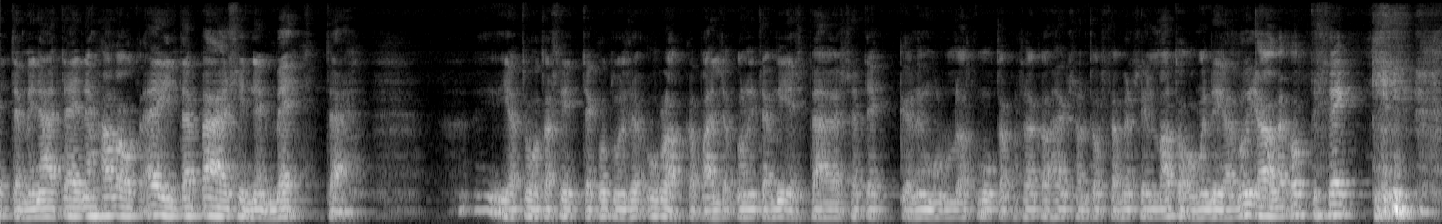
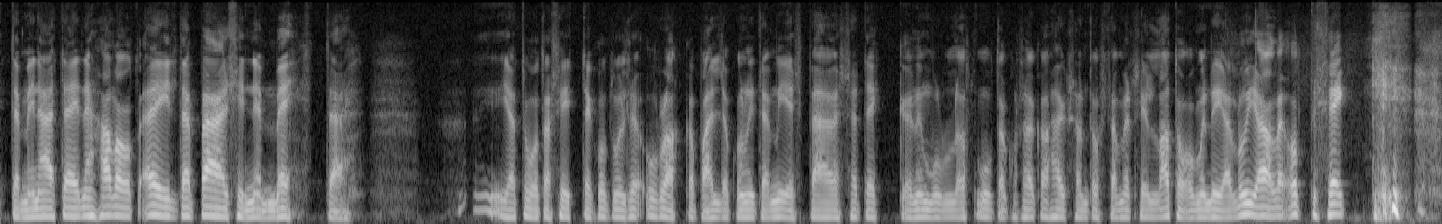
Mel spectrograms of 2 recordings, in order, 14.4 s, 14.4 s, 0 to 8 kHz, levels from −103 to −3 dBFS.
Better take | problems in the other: second | room echo; dies away in 0.6 s

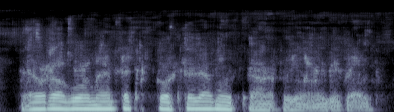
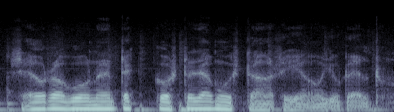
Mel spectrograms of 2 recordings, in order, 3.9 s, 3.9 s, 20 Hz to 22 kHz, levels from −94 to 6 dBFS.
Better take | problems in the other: second | noise reduction (neural mask model Resemble Enhance denoiser)

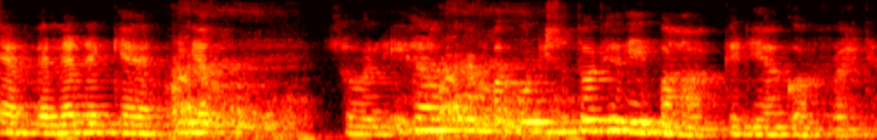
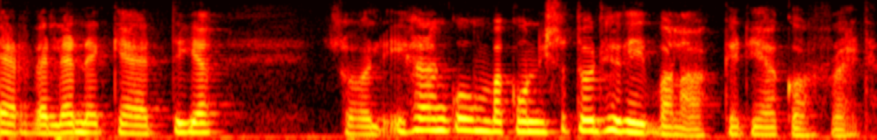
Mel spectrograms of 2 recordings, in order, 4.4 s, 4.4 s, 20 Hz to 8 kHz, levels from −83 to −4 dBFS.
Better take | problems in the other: second | background sound (Growling); 6 dB below the speech // room echo; dies away in 0.6 s

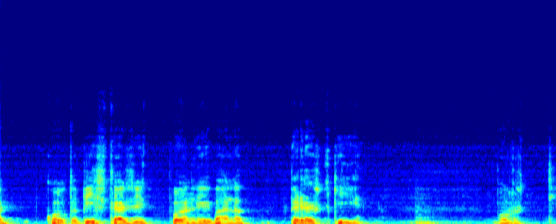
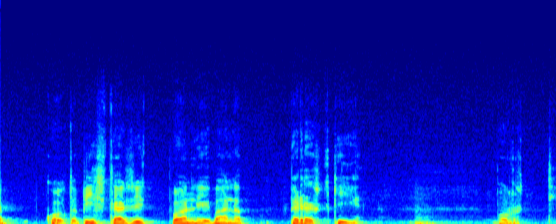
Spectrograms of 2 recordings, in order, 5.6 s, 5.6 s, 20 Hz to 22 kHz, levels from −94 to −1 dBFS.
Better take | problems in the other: second | room echo; dies away in 0.2 s

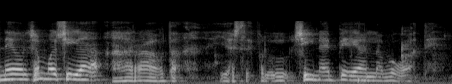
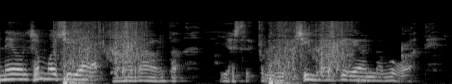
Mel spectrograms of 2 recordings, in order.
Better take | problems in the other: first | noise reduction (classical method log-MMSE)

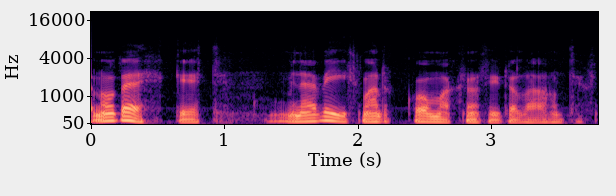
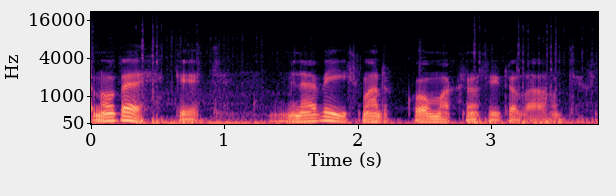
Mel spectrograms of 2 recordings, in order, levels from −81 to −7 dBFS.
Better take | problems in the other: first | background sound (Motorcycle); 11 dB below the speech

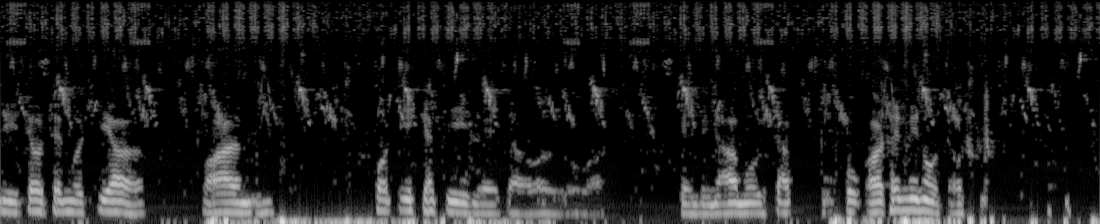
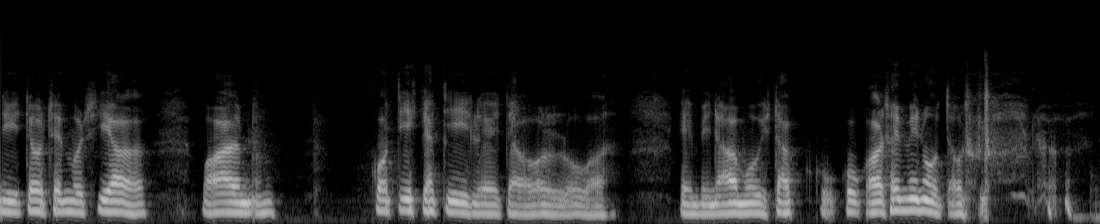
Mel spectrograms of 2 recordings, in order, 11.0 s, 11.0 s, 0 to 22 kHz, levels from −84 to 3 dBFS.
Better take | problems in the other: second | noise reduction (classical method spectral subtraction)

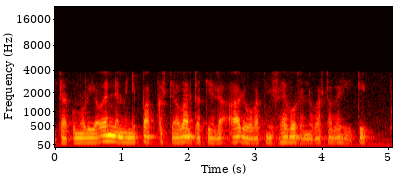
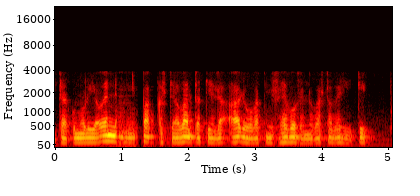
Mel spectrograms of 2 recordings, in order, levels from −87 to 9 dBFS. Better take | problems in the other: first | noise reduction (neural separator model SepFormer DNS4)

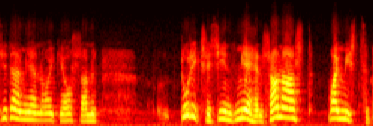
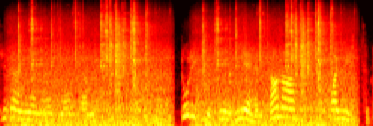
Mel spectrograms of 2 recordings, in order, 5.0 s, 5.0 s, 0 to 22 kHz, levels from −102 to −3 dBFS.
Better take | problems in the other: first | background sound (Coin (dropping)); as loud as the speech

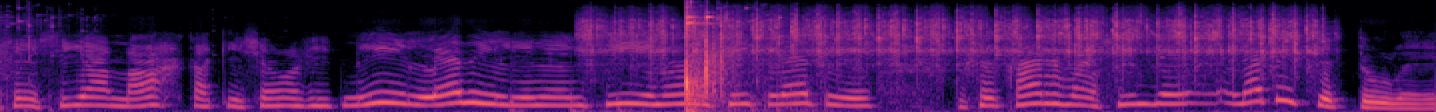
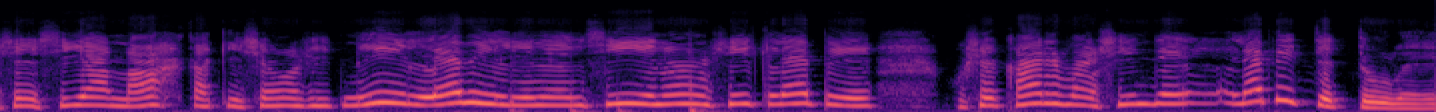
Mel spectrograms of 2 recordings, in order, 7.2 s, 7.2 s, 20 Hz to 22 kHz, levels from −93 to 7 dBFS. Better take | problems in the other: second | background sound (Rattle + Shatter); 1 dB below the speech

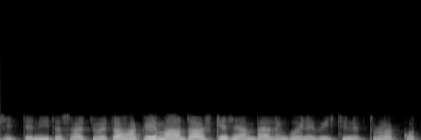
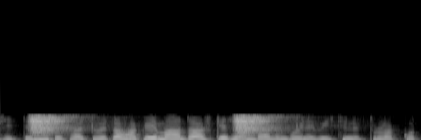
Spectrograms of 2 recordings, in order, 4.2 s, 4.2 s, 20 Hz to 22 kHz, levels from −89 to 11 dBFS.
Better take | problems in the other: first | background sound (Hiss); 2 dB below the speech

